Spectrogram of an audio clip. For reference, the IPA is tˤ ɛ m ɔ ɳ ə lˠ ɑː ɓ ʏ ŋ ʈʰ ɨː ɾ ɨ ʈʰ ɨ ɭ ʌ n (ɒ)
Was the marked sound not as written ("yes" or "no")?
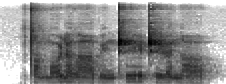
yes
